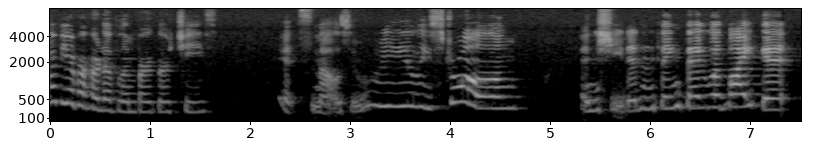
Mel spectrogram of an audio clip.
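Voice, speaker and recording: A woman reading a storybook aloud to young children, animated and deliberate, pausing to put questions to her listeners. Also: high-pitched.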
